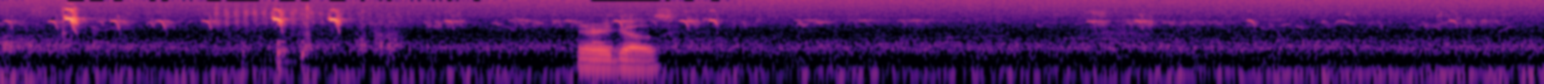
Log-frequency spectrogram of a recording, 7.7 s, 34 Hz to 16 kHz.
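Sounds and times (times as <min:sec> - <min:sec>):
faint bird chirps: 0:00.0 - 0:07.7
low outdoor background: 0:00.0 - 0:07.7
speech: 0:02.9 - 0:03.5.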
